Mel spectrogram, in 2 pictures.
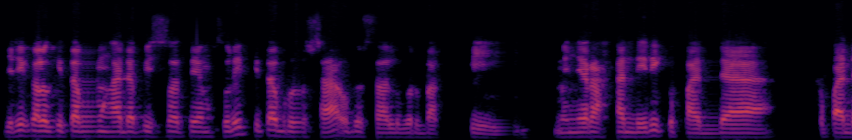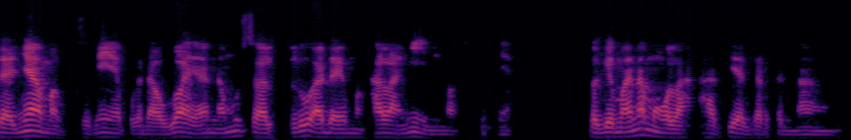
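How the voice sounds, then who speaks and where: Low-voiced man on a tinny call line. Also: steady tone, no room sound. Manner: slow and hesitant, with fillers. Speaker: moderator of the study session. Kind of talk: casual religious discussion. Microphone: video call. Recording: tinny video-call audio.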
